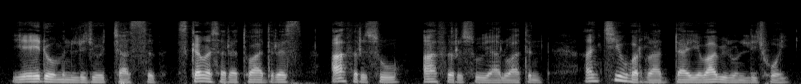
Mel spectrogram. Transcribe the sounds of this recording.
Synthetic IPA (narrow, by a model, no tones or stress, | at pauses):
jɛed̪o̞mɨnlɨd͡ʒo̞t͡ʃːasːɨβ | ɨskʰəməsəɾət̪ʰwad̪ɨɾəs | ʔafɨɾsu | ʔafɨɾsujalwat̪ʰɨn | ʔant͡ʃiwɔɾːad̪ːajɛβaβilo̞nlɨd͡ʒho̞j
